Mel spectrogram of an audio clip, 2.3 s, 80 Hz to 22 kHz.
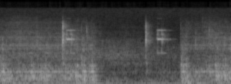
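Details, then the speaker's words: Janome Flare 810 computer sewing machine, Taiwan-built, about 20 years old, after repair of a detached lower crank, hook timing adjustment and reverse-button repair: even motor whir and needle chatter, clean stop and smooth restart, normal running. "움직임이 정상 작동되고 후진 버튼 수리가 잘 되었습니다."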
